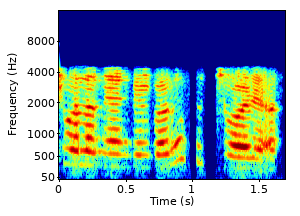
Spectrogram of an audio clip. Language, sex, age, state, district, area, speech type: Kashmiri, female, 45-60, Jammu and Kashmir, Kupwara, rural, conversation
